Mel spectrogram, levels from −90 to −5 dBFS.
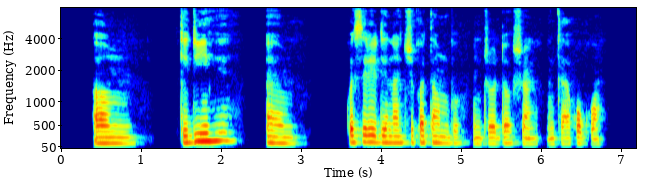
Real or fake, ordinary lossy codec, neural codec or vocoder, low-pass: real; none; none; none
